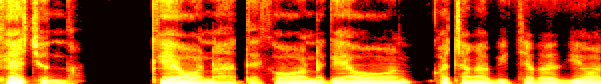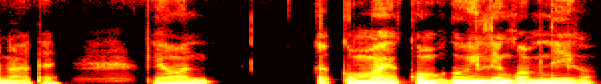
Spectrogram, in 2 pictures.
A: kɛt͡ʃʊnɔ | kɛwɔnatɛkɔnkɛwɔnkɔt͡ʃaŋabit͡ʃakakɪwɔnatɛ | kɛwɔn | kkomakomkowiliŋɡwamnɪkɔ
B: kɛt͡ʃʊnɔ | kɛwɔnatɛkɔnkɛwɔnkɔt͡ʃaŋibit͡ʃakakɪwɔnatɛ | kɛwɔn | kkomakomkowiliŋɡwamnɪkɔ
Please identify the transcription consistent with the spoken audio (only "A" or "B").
A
